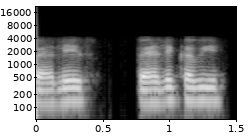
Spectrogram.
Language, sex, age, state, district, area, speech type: Hindi, male, 30-45, Madhya Pradesh, Jabalpur, urban, conversation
